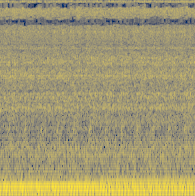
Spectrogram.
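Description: A heavily accessorised truck idles with a steady, loud low rumble and a constant hum, its tone shifting slightly as its lights draw power.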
